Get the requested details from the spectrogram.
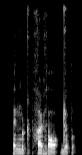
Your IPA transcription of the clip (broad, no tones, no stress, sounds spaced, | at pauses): ɛ ŋ͡m o ʈ ʏ p h ʌ ɽ ə̤ ɾ ɔ | ɖ ə p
